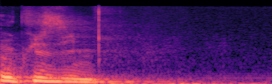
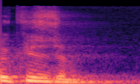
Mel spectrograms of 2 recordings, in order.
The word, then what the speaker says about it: öküzüm: Öküz ends in ü, so it is followed by but not öküzim. Tamam? Ben öküzim. Yanlış, incorrect. Ben öküzüm. Tamam? Because it ends in round, should be followed with round, round, round.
